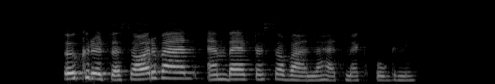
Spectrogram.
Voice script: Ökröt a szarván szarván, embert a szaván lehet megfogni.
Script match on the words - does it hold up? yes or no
no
